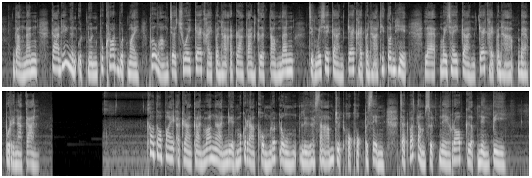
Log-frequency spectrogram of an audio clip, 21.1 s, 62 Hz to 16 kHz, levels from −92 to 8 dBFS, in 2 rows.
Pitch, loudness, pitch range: 155 Hz, -15 LUFS, 140-175 Hz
